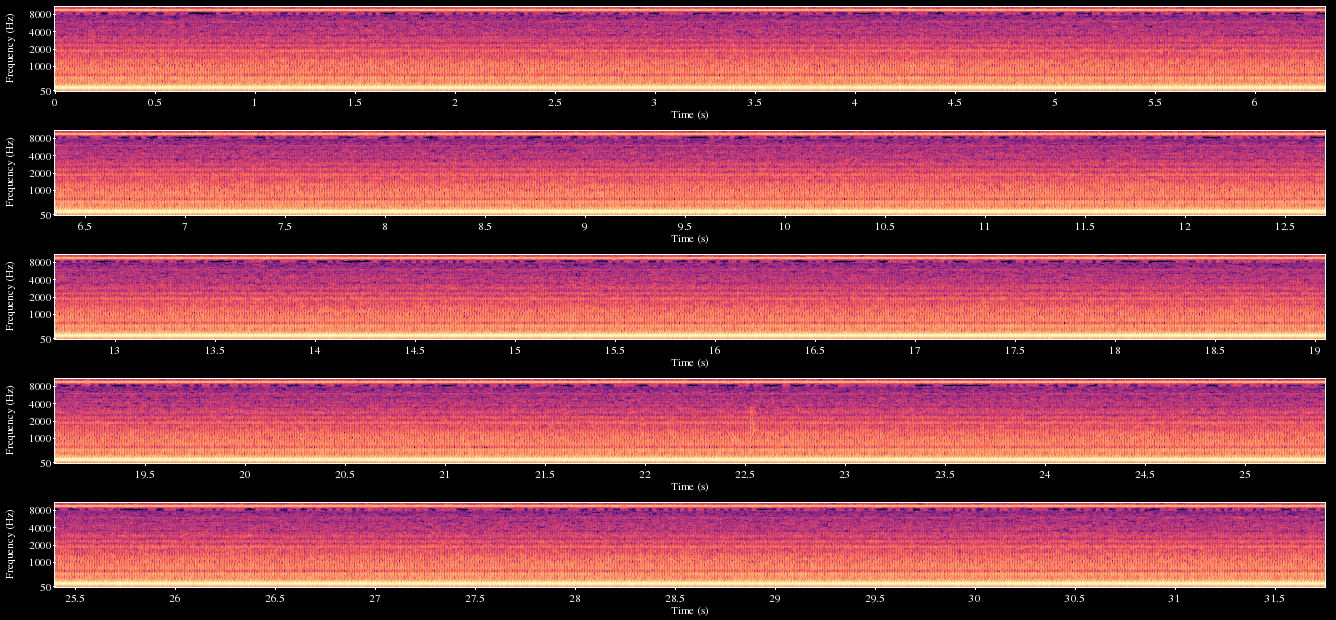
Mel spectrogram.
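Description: Near silence: a faint, steady hum with a thin high whine and hiss, unchanging throughout.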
